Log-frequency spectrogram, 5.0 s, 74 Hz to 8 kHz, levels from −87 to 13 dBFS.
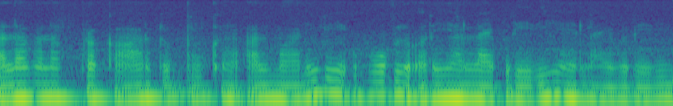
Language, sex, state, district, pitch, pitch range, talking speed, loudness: Hindi, male, Chhattisgarh, Jashpur, 95 Hz, 90-100 Hz, 200 wpm, -15 LUFS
